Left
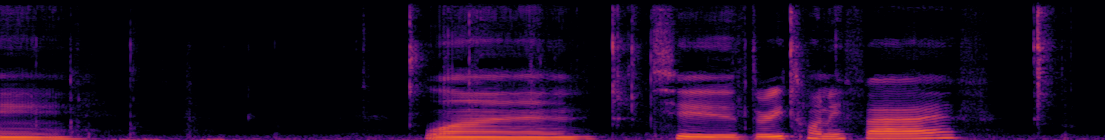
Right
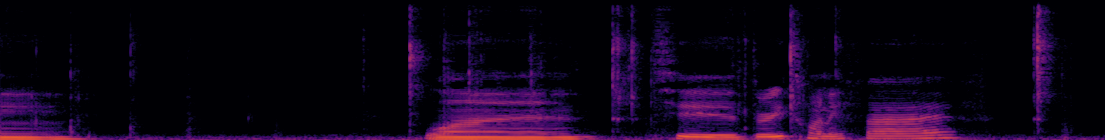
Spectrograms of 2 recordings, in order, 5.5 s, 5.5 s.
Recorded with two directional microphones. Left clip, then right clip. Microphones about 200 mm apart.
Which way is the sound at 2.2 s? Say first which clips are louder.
Left 5 dB; 35° left (ahead or behind).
